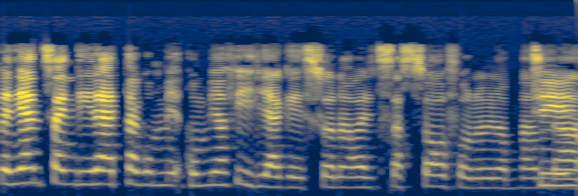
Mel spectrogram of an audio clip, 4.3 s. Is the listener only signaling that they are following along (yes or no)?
yes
